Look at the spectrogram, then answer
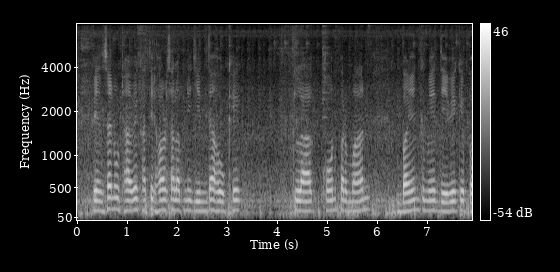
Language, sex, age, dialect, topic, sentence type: Bhojpuri, male, 25-30, Northern, banking, statement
